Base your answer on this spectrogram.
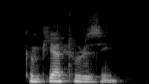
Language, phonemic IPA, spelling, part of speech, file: Romanian, /kɨmˌpi.a ˈturzij/, Câmpia Turzii, proper noun, LL-Q7913 (ron)-Câmpia Turzii.wav
- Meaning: a city in Cluj County, Romania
